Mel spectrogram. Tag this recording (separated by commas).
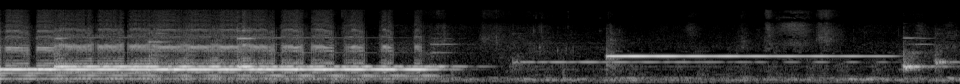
playing vibraphone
